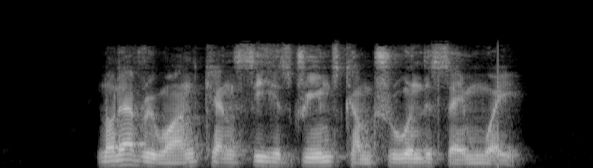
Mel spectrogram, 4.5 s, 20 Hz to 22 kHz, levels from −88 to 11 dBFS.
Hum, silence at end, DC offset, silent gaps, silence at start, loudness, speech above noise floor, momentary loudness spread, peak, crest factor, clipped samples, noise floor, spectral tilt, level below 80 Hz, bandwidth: none; 0.55 s; under 0.1%; none; 0.75 s; -19 LUFS; 63 dB; 5 LU; -2 dBFS; 18 dB; under 0.1%; -82 dBFS; -4 dB/octave; -58 dBFS; 7.8 kHz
